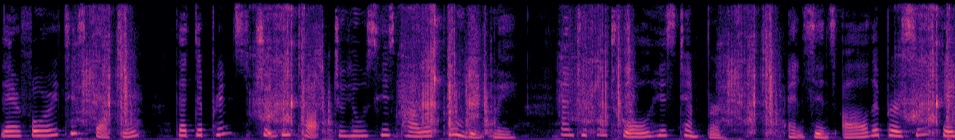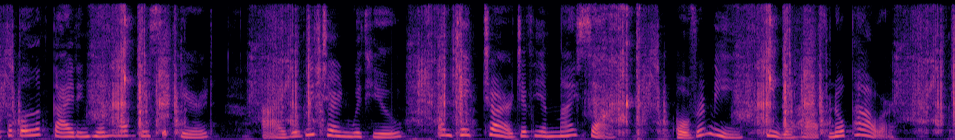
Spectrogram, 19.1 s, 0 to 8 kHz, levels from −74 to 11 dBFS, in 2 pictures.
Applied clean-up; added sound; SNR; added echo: none; Scissors; 4 dB; none.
